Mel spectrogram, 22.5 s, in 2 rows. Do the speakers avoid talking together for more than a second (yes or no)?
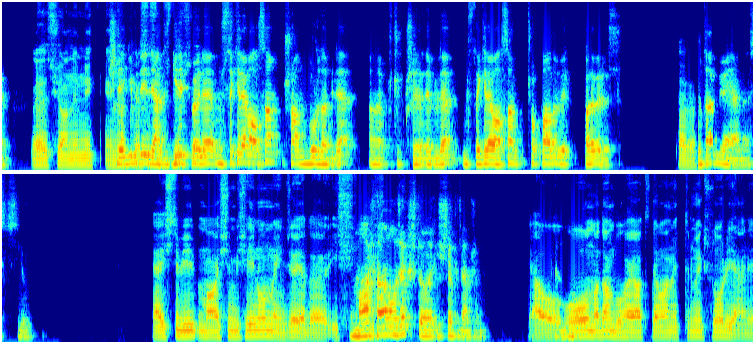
no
